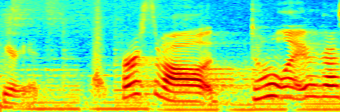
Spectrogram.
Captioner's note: swooshing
